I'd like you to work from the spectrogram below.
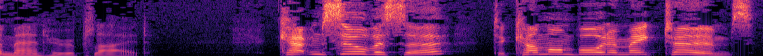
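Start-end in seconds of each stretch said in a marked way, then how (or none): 2.1-2.9 high announcing of the name; shouting the name. Acted. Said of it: "he shouted". 2.9-5.7 high, rough pirate herald; a pirate calling terms across the fence; shouted announcement. Acted. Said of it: "he shouted".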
